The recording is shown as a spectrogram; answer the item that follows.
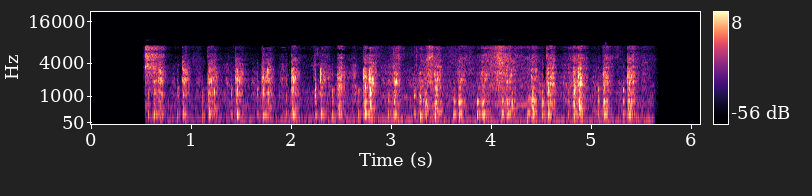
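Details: A wild boar in Aldo Vega gives a steady run of short, rough grunts, about four each second.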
